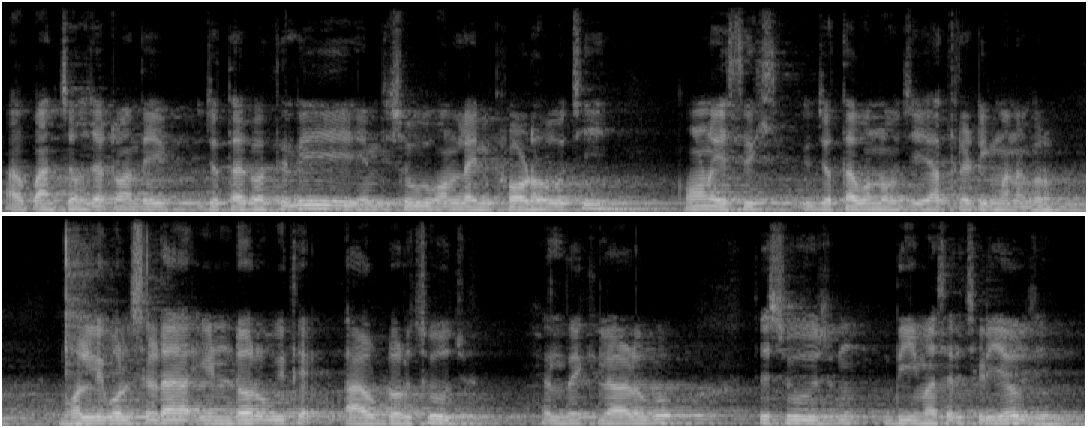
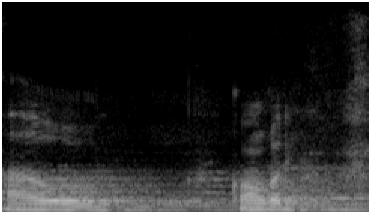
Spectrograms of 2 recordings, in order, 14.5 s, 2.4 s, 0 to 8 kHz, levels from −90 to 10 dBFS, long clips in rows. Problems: background sounds at intervals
